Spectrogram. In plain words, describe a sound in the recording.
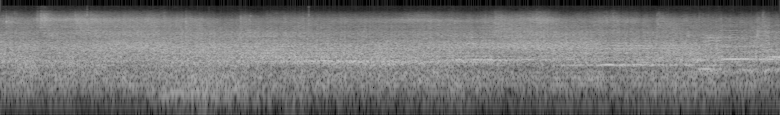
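A hockey puck clacks off sticks.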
